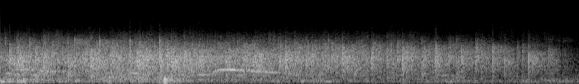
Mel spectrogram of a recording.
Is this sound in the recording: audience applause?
yes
